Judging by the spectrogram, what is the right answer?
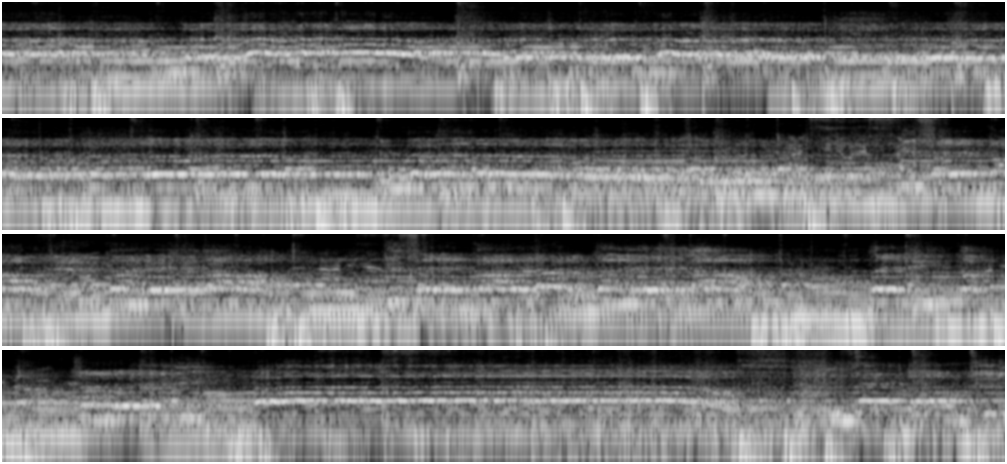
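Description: Indian fusion rock band playing live, with long, wavering sung vocal notes over drum kit, bass, guitars and tabla.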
